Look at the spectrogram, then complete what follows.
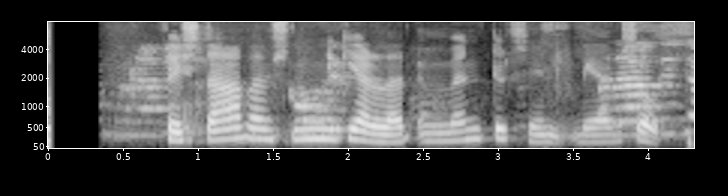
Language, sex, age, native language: Icelandic, female, 18-19, Icelandic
